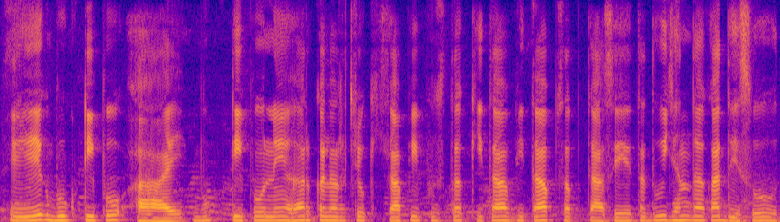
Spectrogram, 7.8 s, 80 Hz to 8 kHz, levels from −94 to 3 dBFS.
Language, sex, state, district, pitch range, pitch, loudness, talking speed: Halbi, male, Chhattisgarh, Bastar, 140-155 Hz, 150 Hz, -19 LUFS, 175 wpm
